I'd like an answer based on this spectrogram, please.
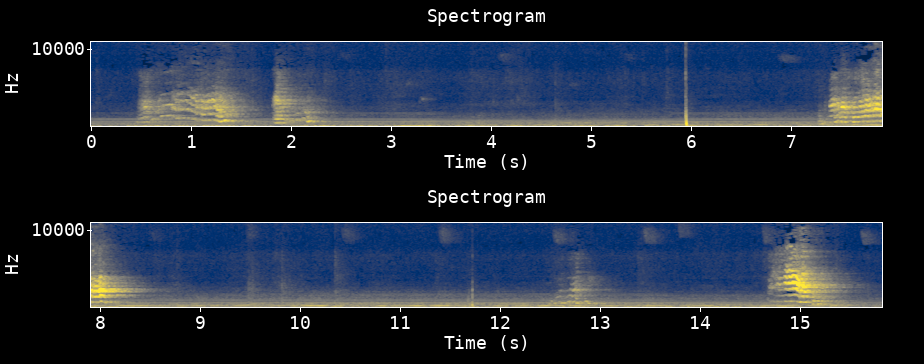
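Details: Domestic cat meowing indoors, four or five short, rough, rising-and-falling meows spaced several seconds apart over a low steady hum.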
